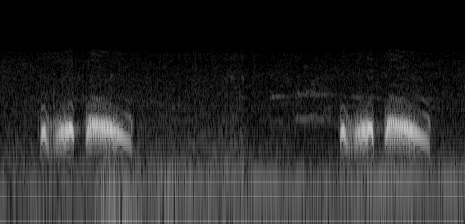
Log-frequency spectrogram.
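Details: Spotted dove, said to call constantly, repeating its three-part coo twice, nearly four seconds apart. Each phrase starts with a short note and a rising coo, then ends in a sustained falling note, with a soft low hum underneath.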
